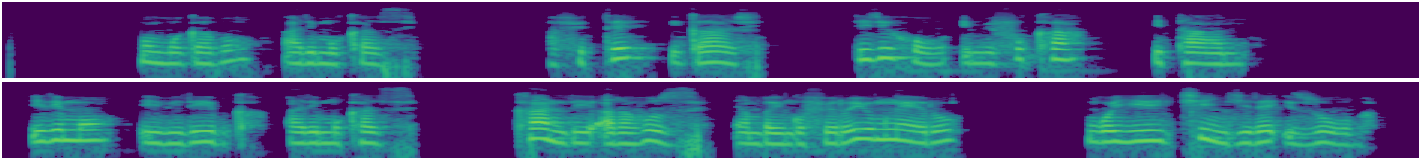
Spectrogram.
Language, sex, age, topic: Kinyarwanda, female, 25-35, government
